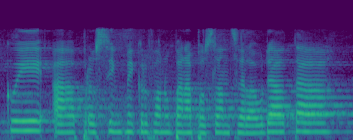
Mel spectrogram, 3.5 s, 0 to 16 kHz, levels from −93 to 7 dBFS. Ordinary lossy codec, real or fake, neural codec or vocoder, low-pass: MP3, 64 kbps; real; none; 7.2 kHz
